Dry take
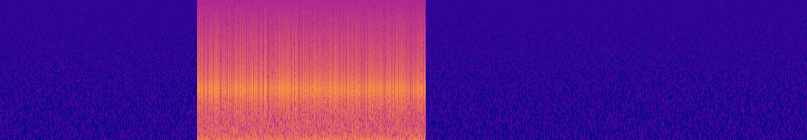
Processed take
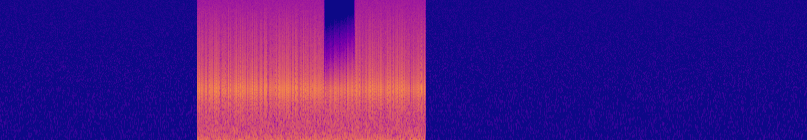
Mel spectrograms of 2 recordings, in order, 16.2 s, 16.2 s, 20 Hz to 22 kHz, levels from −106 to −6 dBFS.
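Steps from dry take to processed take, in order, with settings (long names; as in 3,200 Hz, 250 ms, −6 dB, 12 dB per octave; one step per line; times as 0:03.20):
0:06.47–0:07.09: low-pass filter 1,100 Hz → 2,600 Hz 12 dB per octave
level −5 dB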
